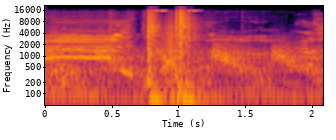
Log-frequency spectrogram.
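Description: Fight-scene punch and hit sound effects: two heavy, sharp impacts about a fifth of a second apart, just under a second in, preceded by a short held high-pitched sound.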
